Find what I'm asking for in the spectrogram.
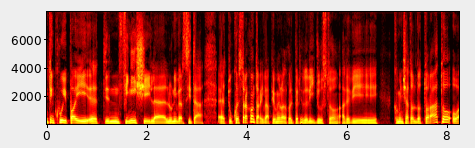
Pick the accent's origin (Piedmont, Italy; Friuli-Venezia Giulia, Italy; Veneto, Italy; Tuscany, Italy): Piedmont, Italy; Romentino; a Romentino di fianco a casa mia, immagino che si trovi una roba, perché era tipo un insediamento gallico, che io sappia, al mio paese.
